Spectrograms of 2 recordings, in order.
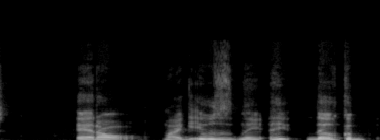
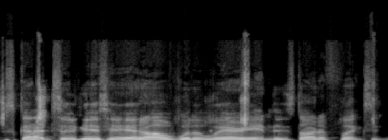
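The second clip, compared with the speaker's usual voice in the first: usual speaking voice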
